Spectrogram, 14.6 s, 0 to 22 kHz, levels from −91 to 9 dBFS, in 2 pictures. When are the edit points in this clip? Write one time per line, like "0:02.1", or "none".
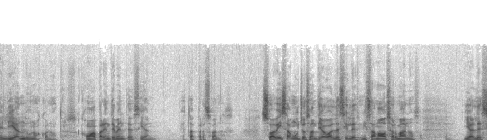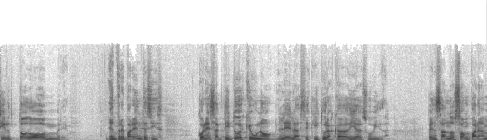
0:08.9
